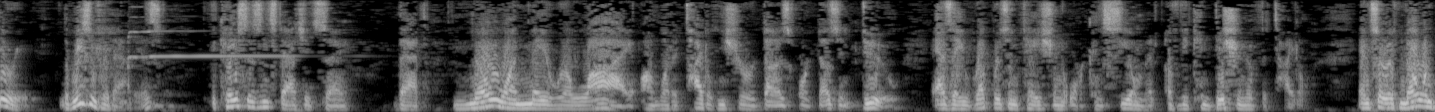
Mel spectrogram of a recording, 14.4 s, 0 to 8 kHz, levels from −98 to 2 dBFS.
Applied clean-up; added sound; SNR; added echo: classical method WPE with log-MMSE.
